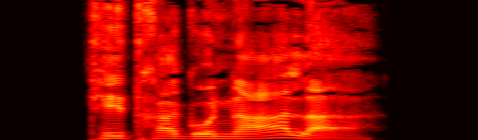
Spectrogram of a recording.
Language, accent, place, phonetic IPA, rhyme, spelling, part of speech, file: German, Germany, Berlin, [tetʁaɡoˈnaːlɐ], -aːlɐ, tetragonaler, adjective, De-tetragonaler.ogg
- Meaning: inflection of tetragonal: 1. strong/mixed nominative masculine singular 2. strong genitive/dative feminine singular 3. strong genitive plural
